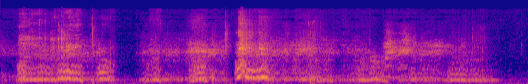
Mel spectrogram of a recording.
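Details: Jack Russell Terrier puppy wanting to play, giving continuous low rumbling growls broken by short pauses, with a sharper burst midway through.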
